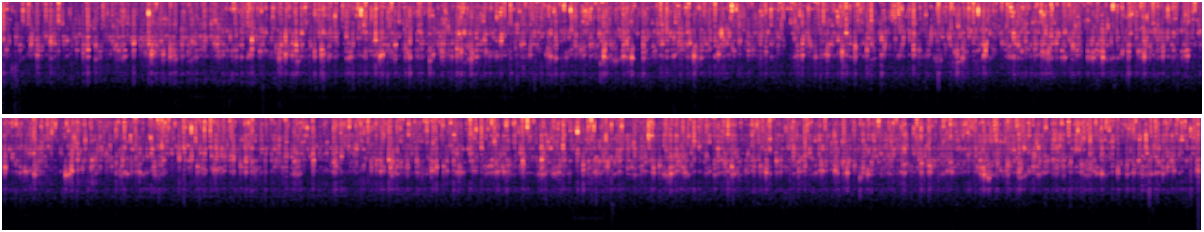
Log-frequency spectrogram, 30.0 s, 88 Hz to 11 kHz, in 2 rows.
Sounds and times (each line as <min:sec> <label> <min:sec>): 0:00.0 Low Marble Stream 0:06.6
